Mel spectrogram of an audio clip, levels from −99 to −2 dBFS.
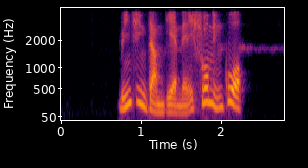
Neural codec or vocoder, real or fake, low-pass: codec, 16 kHz, 0.8 kbps, ZipCodec; fake; 3.6 kHz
